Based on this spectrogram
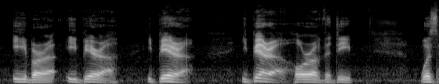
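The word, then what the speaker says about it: Ebirah: Ibira, Horror of the Deep, pronounced Ibira, Horror of the Deep, was meant for the Toho King Kong initially, hence you have Godzilla not being very Godzilla-like.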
